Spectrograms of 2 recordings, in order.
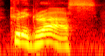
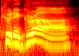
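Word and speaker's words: coup de grâce: it's so it's actually pronounced in french is pronounced coulde grass and i but but in american english we call it kudegra you there are others yeah she's right and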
